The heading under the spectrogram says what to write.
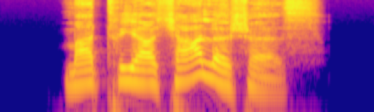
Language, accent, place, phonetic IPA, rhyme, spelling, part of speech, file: German, Germany, Berlin, [matʁiaʁˈçaːlɪʃəs], -aːlɪʃəs, matriarchalisches, adjective, De-matriarchalisches.ogg
- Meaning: strong/mixed nominative/accusative neuter singular of matriarchalisch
